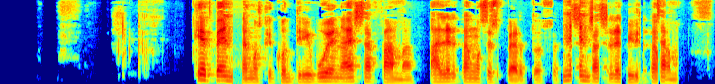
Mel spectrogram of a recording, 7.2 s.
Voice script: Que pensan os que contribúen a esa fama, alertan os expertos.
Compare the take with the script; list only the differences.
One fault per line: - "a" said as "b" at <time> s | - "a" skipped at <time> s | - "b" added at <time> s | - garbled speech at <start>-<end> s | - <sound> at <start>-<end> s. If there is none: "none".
- dropout at 2.3-2.4 s
- garbled speech at 5.5-6.8 s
